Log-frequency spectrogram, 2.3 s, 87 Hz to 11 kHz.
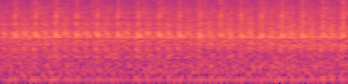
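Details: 2006 Chevrolet Lanos, 1.5 petrol, manual, 342,000 km, idle after replacing a hydraulic lifter and a rocker: the loud knock is gone and it runs quieter, but a quick, even light tick remains from the worn cam lobe.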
